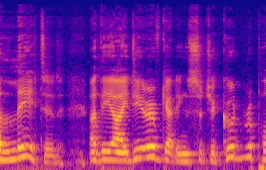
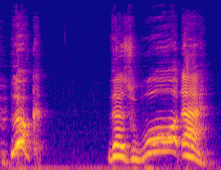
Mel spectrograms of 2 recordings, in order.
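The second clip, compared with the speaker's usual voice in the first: high, loud excited alarm; 7 semitones higher, 4 dB louder, slower than usual. Acted. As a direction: urgently point out the danger. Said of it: "He excitedly pointed".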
